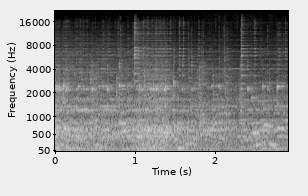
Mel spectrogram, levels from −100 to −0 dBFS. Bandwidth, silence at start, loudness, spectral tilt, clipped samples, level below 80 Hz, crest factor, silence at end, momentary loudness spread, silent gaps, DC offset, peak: 18 kHz; 0 s; -24 LUFS; -5 dB/octave; under 0.1%; -38 dBFS; 16 dB; 0 s; 7 LU; none; under 0.1%; -8 dBFS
